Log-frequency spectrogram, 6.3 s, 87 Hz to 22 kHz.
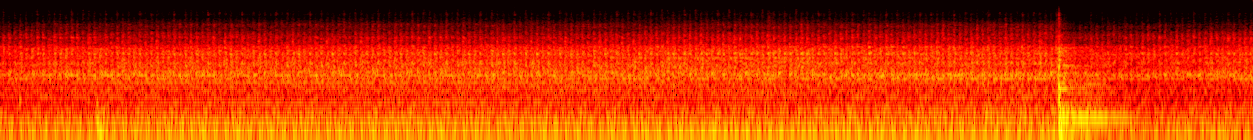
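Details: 1960–63 International Cub Lo-Boy tractor sitting 10+ years fires and runs steadily for several seconds on starting fluid, then dies. Compression is fine, so the fuel supply is suspected; new plugs and a drained tank with fresh fuel are planned.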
